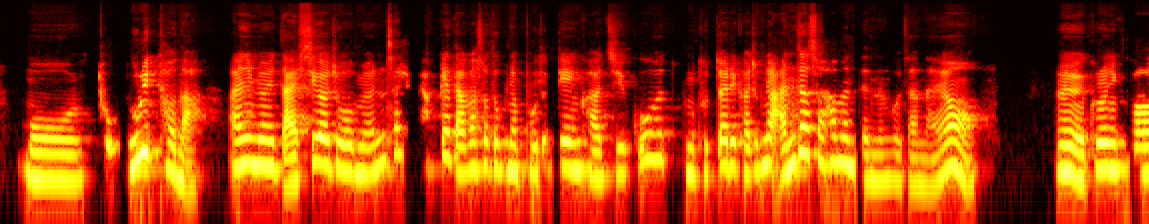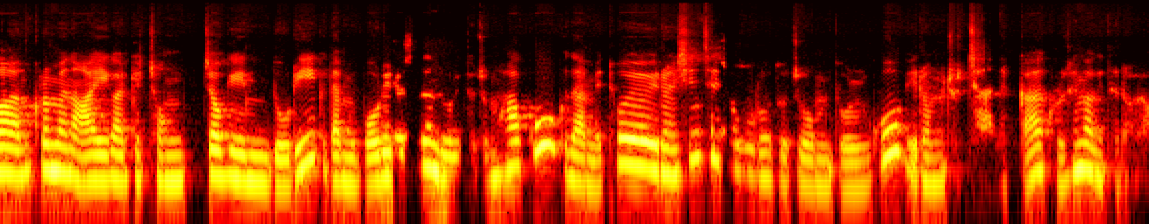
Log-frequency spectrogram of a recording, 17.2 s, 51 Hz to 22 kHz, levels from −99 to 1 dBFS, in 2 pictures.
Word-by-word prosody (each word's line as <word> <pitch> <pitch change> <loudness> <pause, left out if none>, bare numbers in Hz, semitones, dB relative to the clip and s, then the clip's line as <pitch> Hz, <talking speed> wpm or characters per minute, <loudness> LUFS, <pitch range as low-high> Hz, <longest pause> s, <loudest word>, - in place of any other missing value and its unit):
뭐 170 -3 -1
토 420 - -2
놀이터나 295 - +4
아니면 250 0 +3
날씨가 225 - +4
좋으면은 220 0 0
사실 345 - -3 0.2
밖에 315 - -1
나가서도 230 0 +1
그냥 220 -1 0
보드게임 230 +2 0
가지고 200 +9 -4 0.3
돗자리 235 +4 0
가지고 220 +3 -2
그냥 260 - +5
앉아서 285 - +5
하면 270 -1 +2
되는 170 0 -5
거잖아요. 165 +7 0 0.6
네, 215 -5 +5
그러니까 205 -2 +3
그러면 215 -3 +1
아이가 165 +1 0
이렇게 170 +1 -8
정적인 165 0 -3
놀이, 200 - -2
그다음에 160 - -5
머리를 160 +4 -1
쓰는 235 +4 -1
놀이도 160 -5 -7
좀 180 +3 -10
하고 240 - 0
그다음에 150 - -6
토요일은 235 -6 +3
신체적으로도 215 - -10
좀 145 -2 -10
놀고 145 - -4
'이러면 155 -1 -8
좋지 - - -16 0.2
않을까' 185 +7 -6
그런 150 - -13
생각이 210 -1 -2
들어요. - - -25
205 Hz, 415 characters per minute, -22 LUFS, 170-240 Hz, 0.6 s, 그냥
